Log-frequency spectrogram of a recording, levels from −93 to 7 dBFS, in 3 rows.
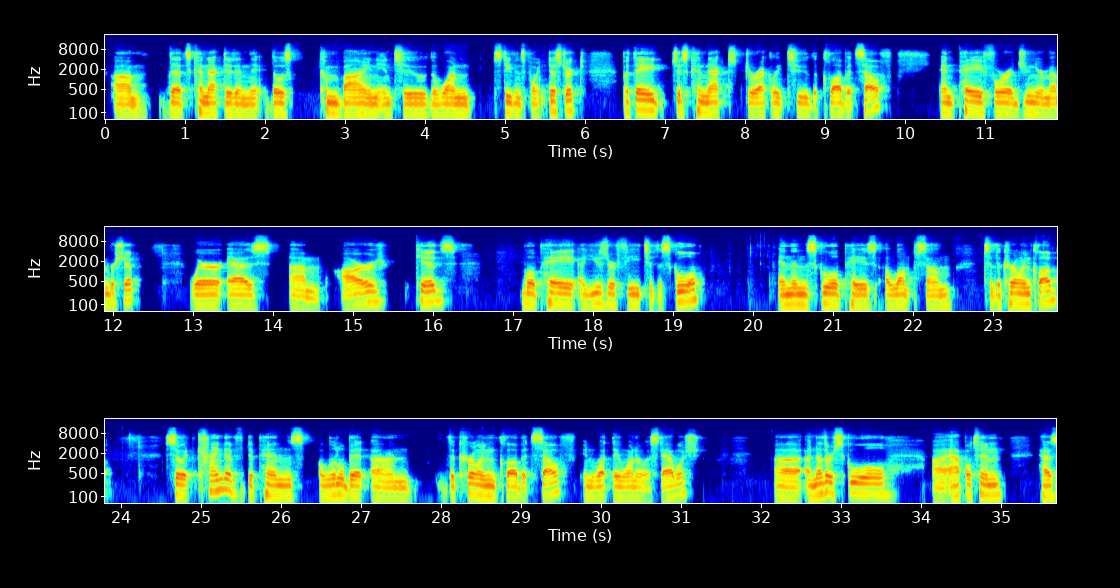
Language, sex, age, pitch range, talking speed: English, male, 40-59, 95-110 Hz, 130 wpm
